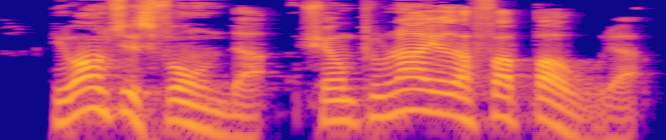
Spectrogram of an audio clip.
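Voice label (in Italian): "sfonda", dialettale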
